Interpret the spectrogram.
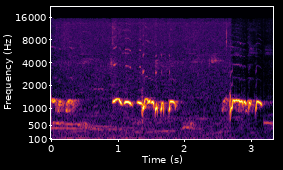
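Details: Tame, gentle-voiced zebra dove meant to provoke other zebra doves into calling and to condition new birds. Two short bursts of bright, quick, staccato coos rise from a murmuring background.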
